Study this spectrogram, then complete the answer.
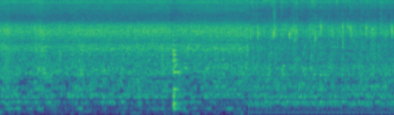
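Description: Mustard greens frying in an uncovered pan as the water cooks off, a steady close sizzling hiss with one sharp tap of a utensil and a faint low hum joining partway through.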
